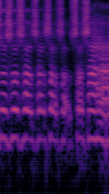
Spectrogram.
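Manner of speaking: stammering mock child, stuck on the first syllable; imitating a stutter. Pastor imitating his stuttering twin son. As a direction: act out the boy's stutter. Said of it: "anak saya yang kembar itu gagap".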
